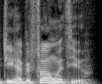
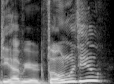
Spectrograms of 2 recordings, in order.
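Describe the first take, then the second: First: The voice falls at the end. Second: The voice rises at the end.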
